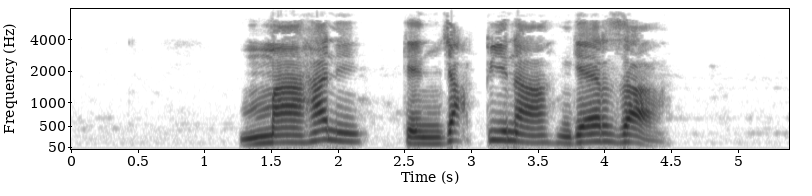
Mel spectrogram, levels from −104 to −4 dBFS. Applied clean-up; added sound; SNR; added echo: none; none; none; none.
